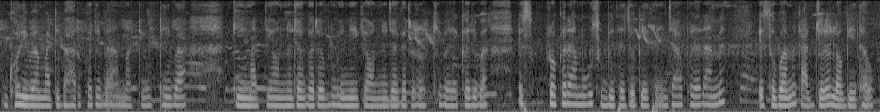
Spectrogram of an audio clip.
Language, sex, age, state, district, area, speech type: Odia, female, 18-30, Odisha, Kendrapara, urban, spontaneous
